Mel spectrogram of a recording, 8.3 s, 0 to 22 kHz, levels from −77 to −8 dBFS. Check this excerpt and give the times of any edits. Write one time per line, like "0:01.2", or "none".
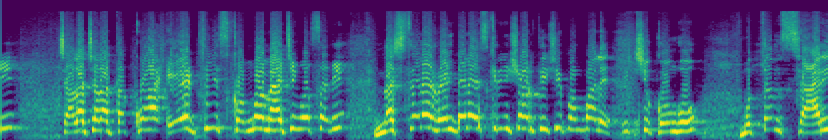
0:06.3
